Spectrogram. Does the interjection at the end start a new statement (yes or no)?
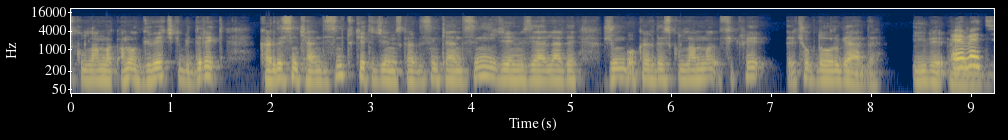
yes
